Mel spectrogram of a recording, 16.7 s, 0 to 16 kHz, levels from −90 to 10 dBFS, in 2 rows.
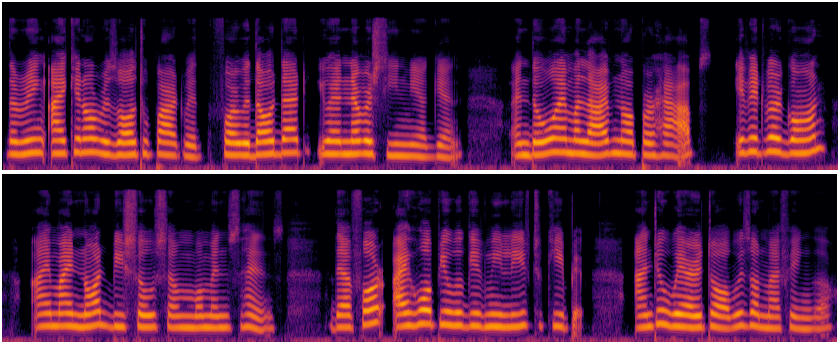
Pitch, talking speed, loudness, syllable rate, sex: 245 Hz, 195 wpm, -17 LUFS, 5.1 syllables/s, female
